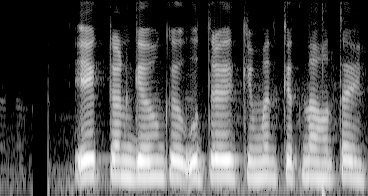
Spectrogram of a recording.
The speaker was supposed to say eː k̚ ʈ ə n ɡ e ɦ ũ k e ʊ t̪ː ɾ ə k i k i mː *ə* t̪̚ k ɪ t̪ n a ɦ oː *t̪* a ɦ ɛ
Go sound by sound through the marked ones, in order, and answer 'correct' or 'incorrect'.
correct, correct

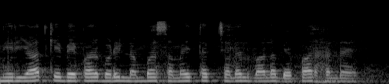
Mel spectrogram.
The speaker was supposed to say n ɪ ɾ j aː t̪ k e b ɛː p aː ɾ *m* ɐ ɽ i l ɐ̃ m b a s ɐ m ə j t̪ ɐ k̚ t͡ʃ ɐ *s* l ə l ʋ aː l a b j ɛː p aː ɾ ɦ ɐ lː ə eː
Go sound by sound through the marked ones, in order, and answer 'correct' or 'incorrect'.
incorrect, incorrect

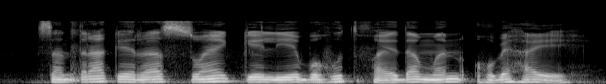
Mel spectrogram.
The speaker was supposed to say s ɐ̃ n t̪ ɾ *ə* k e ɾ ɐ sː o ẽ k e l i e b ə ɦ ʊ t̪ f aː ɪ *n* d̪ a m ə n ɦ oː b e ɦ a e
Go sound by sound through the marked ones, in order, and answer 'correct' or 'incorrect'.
incorrect, incorrect

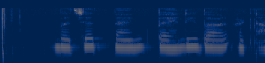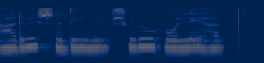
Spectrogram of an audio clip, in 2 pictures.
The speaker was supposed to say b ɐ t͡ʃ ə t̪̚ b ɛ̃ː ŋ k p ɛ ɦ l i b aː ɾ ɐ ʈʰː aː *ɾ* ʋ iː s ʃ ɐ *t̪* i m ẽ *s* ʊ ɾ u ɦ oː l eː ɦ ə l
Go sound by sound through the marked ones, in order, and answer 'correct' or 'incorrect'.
correct, incorrect, incorrect

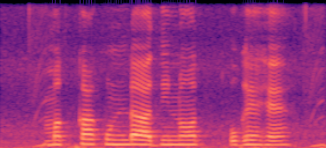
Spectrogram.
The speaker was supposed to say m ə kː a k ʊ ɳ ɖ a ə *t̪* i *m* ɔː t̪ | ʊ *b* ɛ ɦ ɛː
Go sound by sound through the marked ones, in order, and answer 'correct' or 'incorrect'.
incorrect, incorrect, incorrect

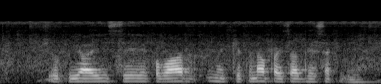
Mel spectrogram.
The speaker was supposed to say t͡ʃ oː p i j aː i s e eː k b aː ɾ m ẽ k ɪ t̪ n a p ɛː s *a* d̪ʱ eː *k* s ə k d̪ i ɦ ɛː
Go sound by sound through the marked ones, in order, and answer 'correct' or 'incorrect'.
correct, incorrect

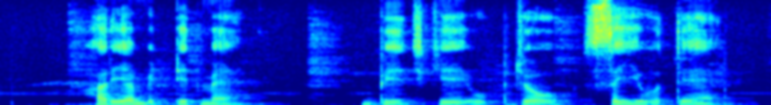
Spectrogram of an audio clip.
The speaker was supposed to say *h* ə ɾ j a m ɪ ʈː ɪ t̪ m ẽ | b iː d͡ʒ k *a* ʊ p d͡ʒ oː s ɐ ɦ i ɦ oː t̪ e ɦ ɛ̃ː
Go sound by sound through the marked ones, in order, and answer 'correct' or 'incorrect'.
correct, incorrect

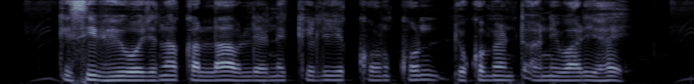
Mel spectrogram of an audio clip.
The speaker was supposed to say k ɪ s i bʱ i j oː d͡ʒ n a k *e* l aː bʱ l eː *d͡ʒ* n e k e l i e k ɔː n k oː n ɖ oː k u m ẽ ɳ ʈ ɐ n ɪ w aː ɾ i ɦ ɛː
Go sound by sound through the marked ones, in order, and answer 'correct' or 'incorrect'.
incorrect, incorrect

